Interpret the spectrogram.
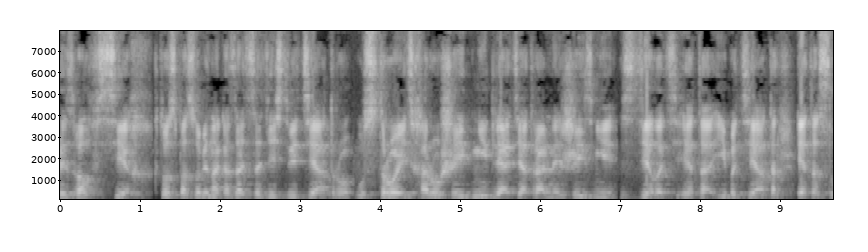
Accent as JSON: {"language": "Russian", "country": "Armenia", "said": "Мы, армяне, говорим «нет» российскому религиозному и абсолютно диктаторскому режиму"}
